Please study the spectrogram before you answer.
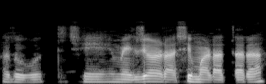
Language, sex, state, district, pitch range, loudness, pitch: Kannada, male, Karnataka, Bijapur, 115-120 Hz, -16 LUFS, 120 Hz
